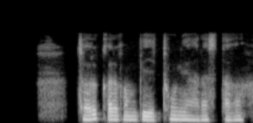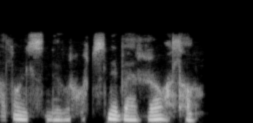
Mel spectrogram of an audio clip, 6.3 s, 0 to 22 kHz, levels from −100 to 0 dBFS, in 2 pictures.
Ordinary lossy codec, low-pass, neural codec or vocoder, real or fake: Opus, 64 kbps; 7.2 kHz; none; real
